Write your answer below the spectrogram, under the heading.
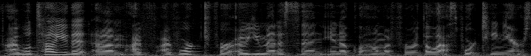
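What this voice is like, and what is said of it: Slightly raspy voice. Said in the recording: “my voice is a little bit raspy today. I've had allergies”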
